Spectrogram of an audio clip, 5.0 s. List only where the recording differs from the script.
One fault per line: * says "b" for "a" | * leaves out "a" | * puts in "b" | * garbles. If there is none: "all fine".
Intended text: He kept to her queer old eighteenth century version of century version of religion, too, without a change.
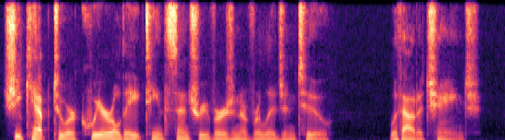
* says "She" for "He"
* leaves out "century version of"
